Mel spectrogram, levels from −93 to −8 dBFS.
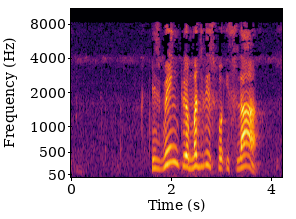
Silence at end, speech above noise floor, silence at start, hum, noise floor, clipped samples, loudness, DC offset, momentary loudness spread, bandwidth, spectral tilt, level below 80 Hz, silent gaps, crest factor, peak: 0.5 s; 35 dB; 1.4 s; none; -54 dBFS; under 0.1%; -18 LUFS; under 0.1%; 13 LU; 8.8 kHz; -4 dB/octave; -66 dBFS; none; 22 dB; 0 dBFS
